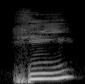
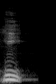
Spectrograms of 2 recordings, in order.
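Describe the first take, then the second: First: The vowel is long and stretched. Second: The vowel is short and clipped. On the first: The speaker calls it right. "You stretch that" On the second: The speaker calls it wrong. "here you don't say he"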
